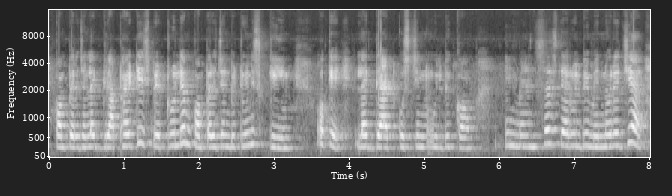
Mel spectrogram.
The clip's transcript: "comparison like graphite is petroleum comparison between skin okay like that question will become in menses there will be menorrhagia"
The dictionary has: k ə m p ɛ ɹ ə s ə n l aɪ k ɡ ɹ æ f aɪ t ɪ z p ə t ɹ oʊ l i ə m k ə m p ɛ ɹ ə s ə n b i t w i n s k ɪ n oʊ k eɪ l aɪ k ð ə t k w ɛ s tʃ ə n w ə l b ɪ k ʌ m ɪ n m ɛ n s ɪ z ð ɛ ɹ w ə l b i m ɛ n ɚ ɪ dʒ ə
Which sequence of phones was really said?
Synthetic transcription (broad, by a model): k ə m p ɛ ɹ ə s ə n l aɪ k ɡ ɹ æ p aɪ t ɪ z p ə t ɹ oʊ l i ə m k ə m p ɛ ɹ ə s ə n b i t w i n s k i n oʊ k eɪ l aɪ k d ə t k w ɛ s tʃ ə n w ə l b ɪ k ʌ m ɪ n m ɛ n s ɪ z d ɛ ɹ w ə l b i m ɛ n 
